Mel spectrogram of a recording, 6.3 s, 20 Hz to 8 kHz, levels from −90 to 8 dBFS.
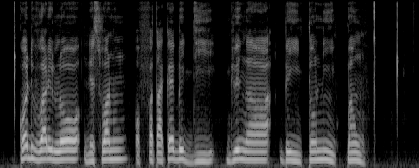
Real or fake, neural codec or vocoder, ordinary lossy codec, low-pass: fake; codec, 16 kHz, 16 kbps, FunCodec, trained on Chinese and English, 50 frames a second; none; none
